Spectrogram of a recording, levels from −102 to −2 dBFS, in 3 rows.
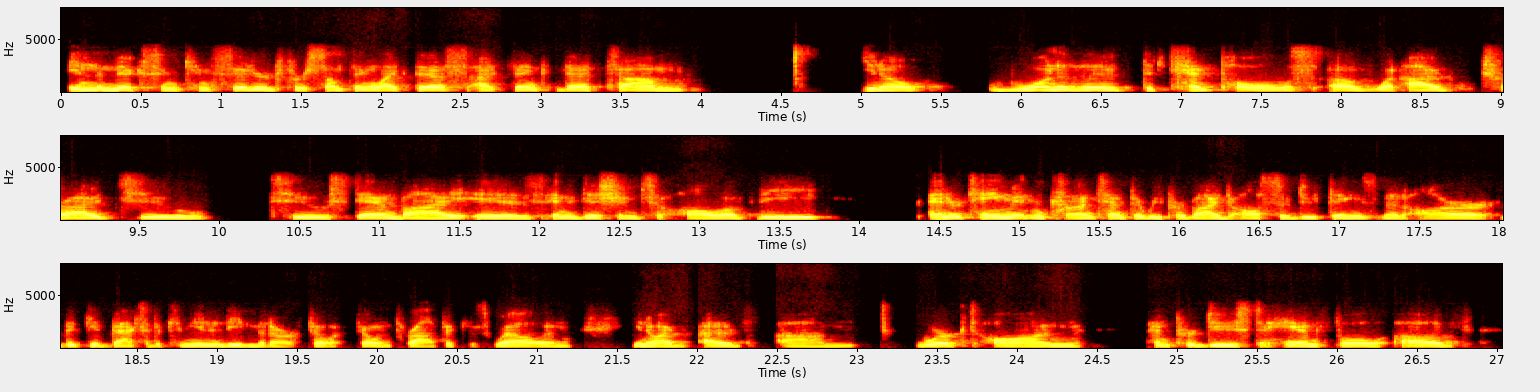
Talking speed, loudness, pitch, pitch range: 160 wpm, -21 LUFS, 110 Hz, 105-115 Hz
